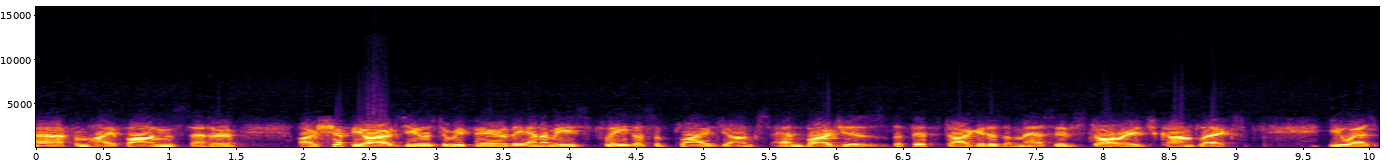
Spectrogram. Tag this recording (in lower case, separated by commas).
radio, speech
